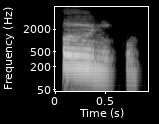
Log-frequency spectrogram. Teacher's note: É minha sílaba mais forte, é um fechado, não é A bem aberto, né? É bem nasalizado, porque na sequência eu tenho esse N, então ele é pânico.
